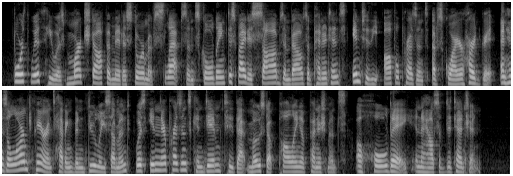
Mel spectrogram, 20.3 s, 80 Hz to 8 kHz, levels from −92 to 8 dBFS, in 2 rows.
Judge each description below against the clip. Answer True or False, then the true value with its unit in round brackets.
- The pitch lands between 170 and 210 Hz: True (185 Hz)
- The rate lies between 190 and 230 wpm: False (155 wpm)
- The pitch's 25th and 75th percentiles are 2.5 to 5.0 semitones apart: True (3.8 semitones)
